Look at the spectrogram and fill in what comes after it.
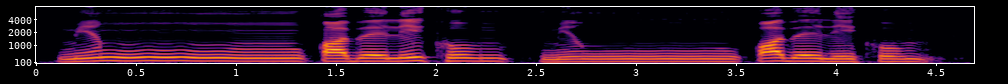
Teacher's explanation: هنا نون ساكنه اتبعد القاف والقاف من حروف الاخفاء الحقيقي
